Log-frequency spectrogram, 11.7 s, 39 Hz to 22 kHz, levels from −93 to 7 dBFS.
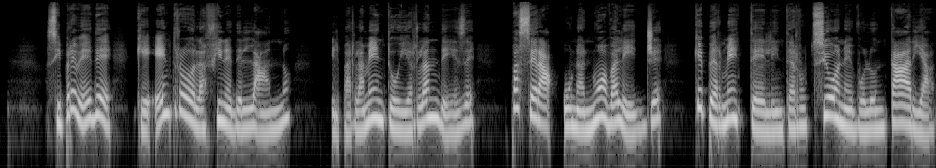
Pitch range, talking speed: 175-275 Hz, 90 wpm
